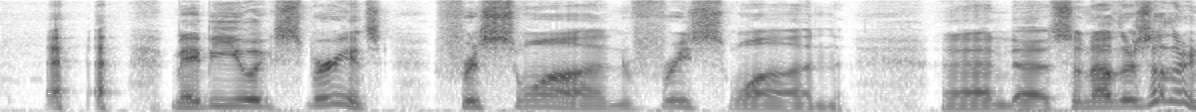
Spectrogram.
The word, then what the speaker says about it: frisson: ever felt this you've experienced a phenomenon called frizzen and that's Fri sson frisson and it's pronounced it's actually pronounced free Swan free Swan is the way they pronounce it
